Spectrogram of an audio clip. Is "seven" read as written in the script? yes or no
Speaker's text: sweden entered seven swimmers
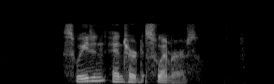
no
